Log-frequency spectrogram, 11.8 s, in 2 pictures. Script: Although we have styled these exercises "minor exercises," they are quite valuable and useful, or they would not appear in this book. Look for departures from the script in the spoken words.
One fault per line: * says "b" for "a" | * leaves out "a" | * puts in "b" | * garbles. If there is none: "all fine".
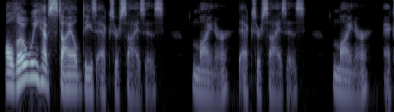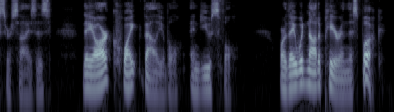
* puts in "minor exercises"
